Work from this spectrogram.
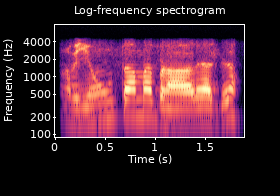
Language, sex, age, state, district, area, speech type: Punjabi, male, 30-45, Punjab, Bathinda, rural, conversation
